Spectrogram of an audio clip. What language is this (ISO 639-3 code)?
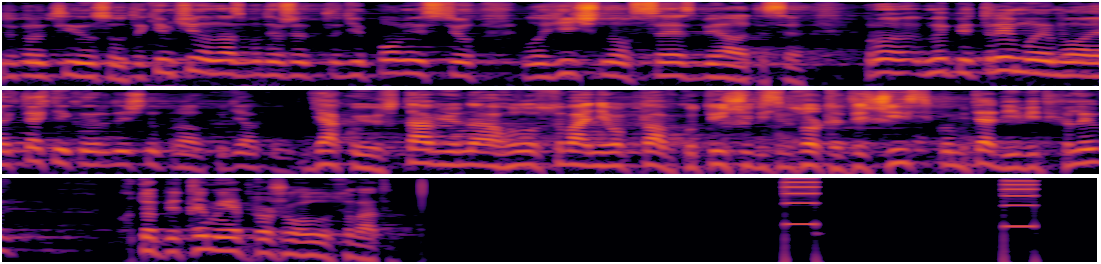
ukr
